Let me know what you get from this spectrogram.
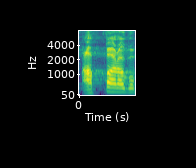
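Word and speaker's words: אבא: 그래서 이 아버지라는 단어를 예수님은 아바라고 쓰셨는데, 잘 아시는 그 아바라는 단어를 쓰셨는데, 우리로 표현하면 사실은 아빠라고 발음을 해야 훨씬 더 정확한 표현이 됩니다.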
